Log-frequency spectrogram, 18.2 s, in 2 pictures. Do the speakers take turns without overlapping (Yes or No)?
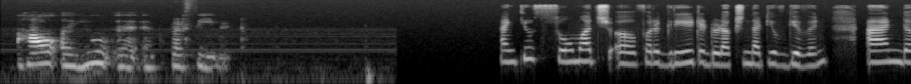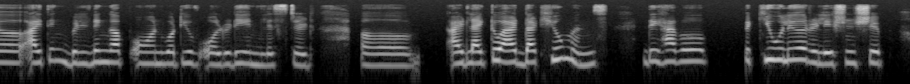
Yes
